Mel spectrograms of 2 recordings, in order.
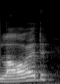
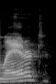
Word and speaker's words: Laird: And last but not least, we have Damon Lord, played by the Hawk Abridged. I don't know if I gotta stop it right there. Actually, it's pronounced Damon Laird.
